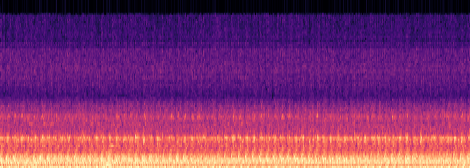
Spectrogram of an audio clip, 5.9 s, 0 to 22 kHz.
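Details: Detroit Diesel 6V92TA two-stroke in a Wanderlodge RV bus conversion: fast, busy idle with steady dense clatter, well above the normal slow lope; idle set too high, later brought down to about 600 rpm.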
